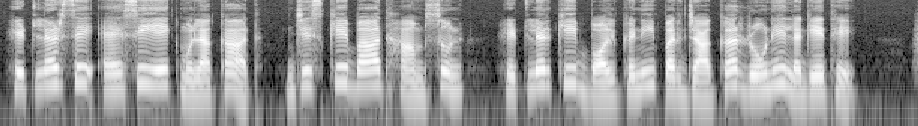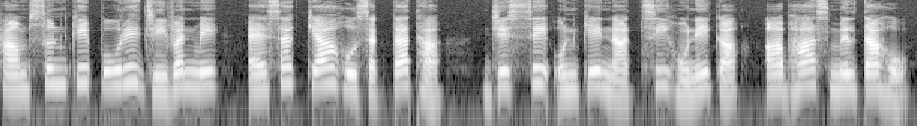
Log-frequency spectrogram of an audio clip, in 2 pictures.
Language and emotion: Hindi, neutral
